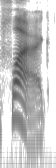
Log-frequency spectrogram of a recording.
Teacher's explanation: you still hear both individual sounds, they just slide together quickly, like the S and T in stop, ST, or the F and L in flag. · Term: consonant blend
